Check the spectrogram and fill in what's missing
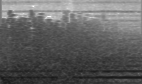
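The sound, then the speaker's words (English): A loud, sustained sci-fi barrage as a spaceship opens fire with all its cannons: a dense rumbling blast layered over a steady low electronic hum, with no voices present. “Opening fire. All cannons.”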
